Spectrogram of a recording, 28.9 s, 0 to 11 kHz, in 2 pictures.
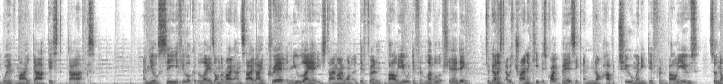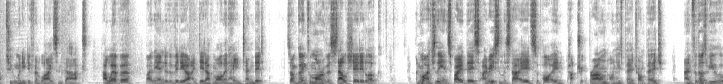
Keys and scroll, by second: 16.8 ctrl+z, 19.0 ctrl+z, 19.5 ctrl+z, 22.0 [, 22.9 ctrl+z.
